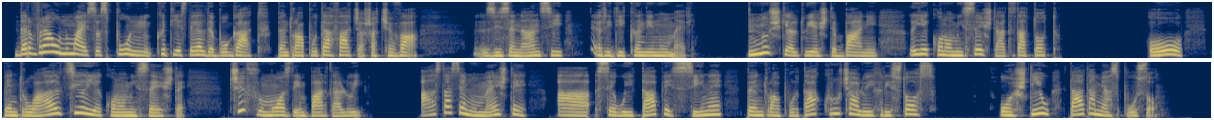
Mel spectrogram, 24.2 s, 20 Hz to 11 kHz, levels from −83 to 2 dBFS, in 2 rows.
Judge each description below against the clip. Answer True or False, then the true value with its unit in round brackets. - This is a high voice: True (210 Hz)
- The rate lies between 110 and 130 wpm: False (140 wpm)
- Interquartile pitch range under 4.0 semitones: False (4.6 semitones)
